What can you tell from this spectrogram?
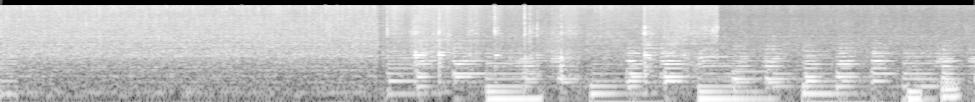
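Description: Chicken and chili-oyster sauce sizzling in a wok as it is stirred with a metal spatula. About four seconds in, background music with a bass line comes in over the sizzle.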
